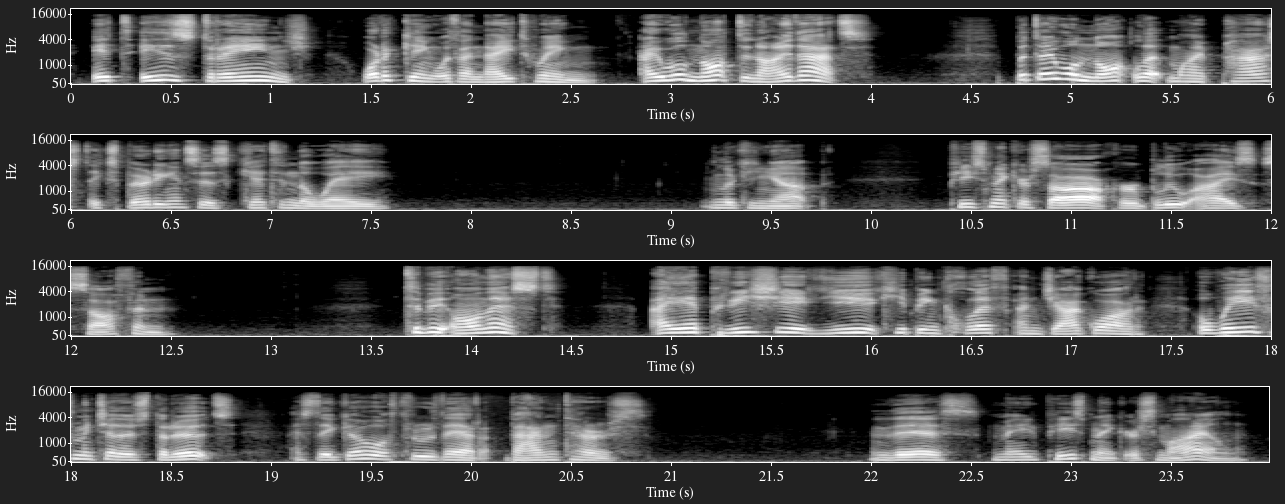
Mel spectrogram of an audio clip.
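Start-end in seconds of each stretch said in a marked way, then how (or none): 0.1-7.6 high, louder, measured dragoness speaking firmly; a proud dragoness setting the record straight; stern Ice Wing dragoness. Acted. Ermine's voice held. 13.7-20.9 high, louder, measured dragoness speaking firmly; a proud dragoness setting the record straight; stern Ice Wing dragoness. Acted. Ermine's voice held.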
